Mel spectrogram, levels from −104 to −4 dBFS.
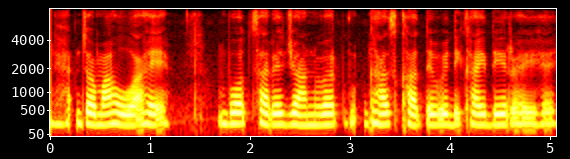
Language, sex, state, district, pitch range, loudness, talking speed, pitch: Hindi, female, Uttar Pradesh, Jyotiba Phule Nagar, 200-225 Hz, -16 LUFS, 165 wpm, 210 Hz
